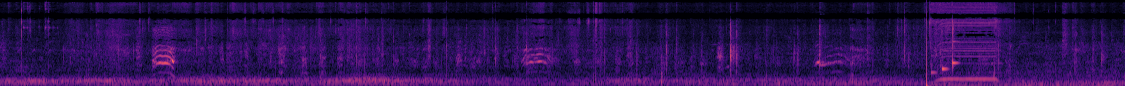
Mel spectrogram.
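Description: An Akita giving short, high, rising-and-falling calls, three times a few seconds apart, over scattered clicks and a low rumble. Near the end a loud steady tone sounds for about a second.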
